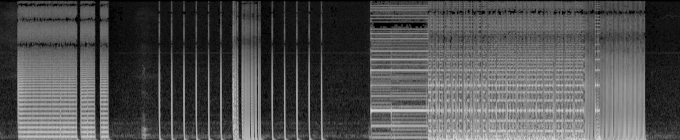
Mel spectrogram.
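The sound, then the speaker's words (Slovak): Harsh electronic buzzing of radio signals from a computer wireless mouse, a fitness band, and an ordinary transmission between a phone and wireless headphones: a steady buzz, a run of quick rhythmic pulses, then a loud, dense, grating drone, with no talking. “E, prvý zvuk bude počítačová bezdrôtová myš, druhý bude fitness náramok a tretí bude bežný prenos medzi telefónom a bezdrôtovými slúchadlami.”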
